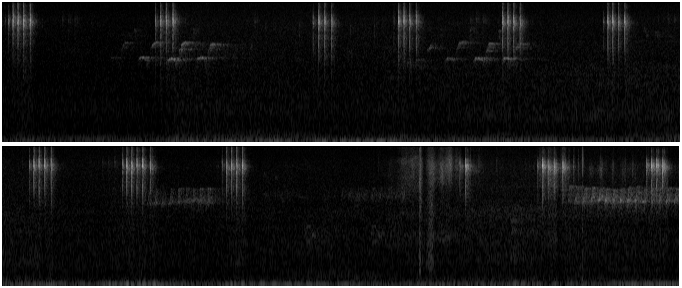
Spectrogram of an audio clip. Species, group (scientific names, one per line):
Platypedia minor
Cicadidae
